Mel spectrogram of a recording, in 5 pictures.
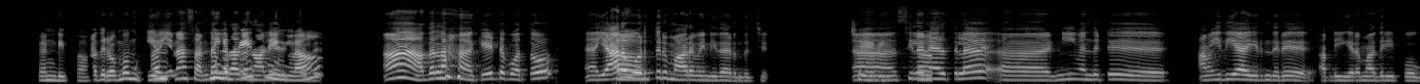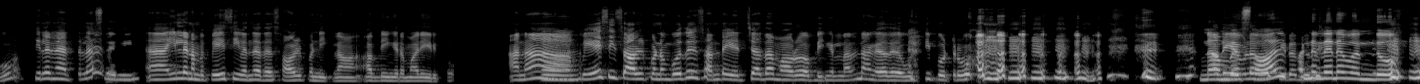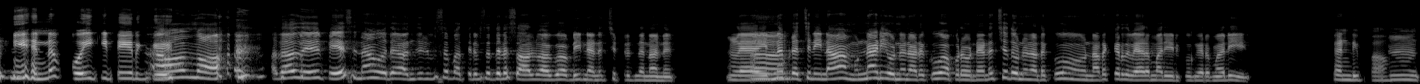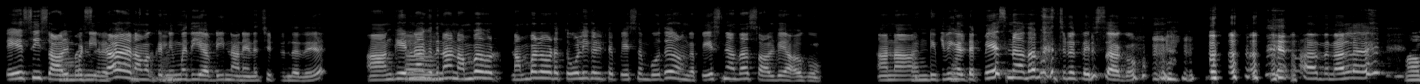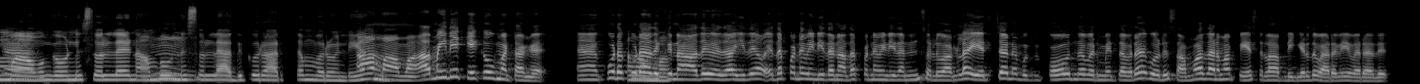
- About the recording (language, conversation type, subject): Tamil, podcast, திருமணத்திற்கு முன் பேசிக்கொள்ள வேண்டியவை என்ன?
- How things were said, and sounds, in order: other background noise; chuckle; in English: "சால்வ்"; in English: "சால்வ்"; "எக்ஸ்ட்ரா" said as "எச்சா"; laugh; in English: "சால்வ்"; laugh; laughing while speaking: "என்ன போய்க்கிட்டே இருக்கு?"; laugh; laughing while speaking: "ஆமா"; other noise; laughing while speaking: "சால்வாகும்"; in English: "சால்வ்"; in English: "சால்வே"; laugh; laughing while speaking: "பிரச்சனை பெருசாகும். அதனால"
